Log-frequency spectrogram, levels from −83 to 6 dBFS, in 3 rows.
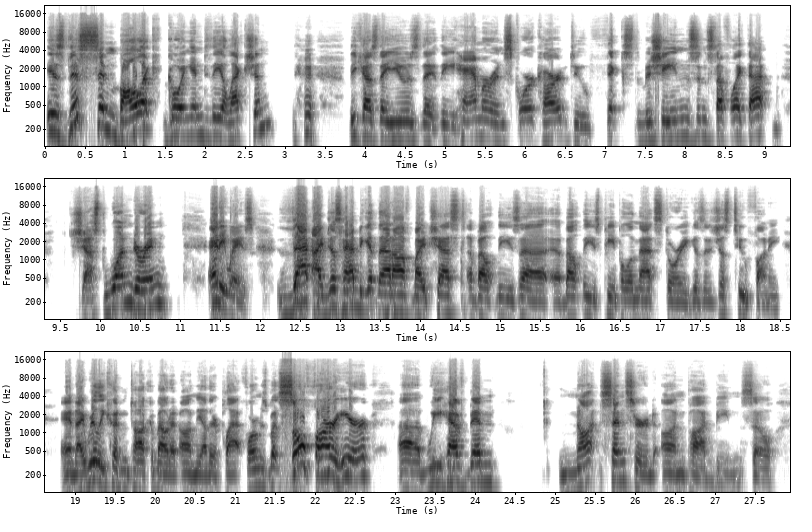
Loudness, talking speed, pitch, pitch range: -11 LUFS, 160 wpm, 150 Hz, 125-185 Hz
